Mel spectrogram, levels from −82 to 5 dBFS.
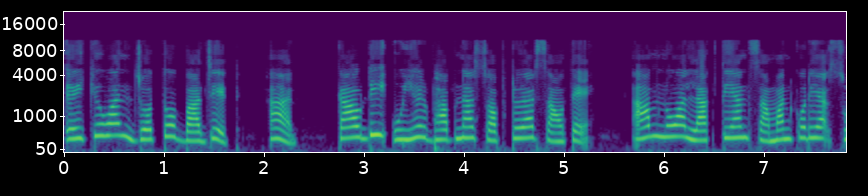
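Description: A speech clip with coding damage that runs from start to finish. The sound is rough and grainy, with a hissy fringe around it. It also has a smeared, underwater character. Nothing is heard above about 10.6 kHz. The likely cause is Nellymoser compression, the old Flash microphone codec. It spends very few bits on each block, and bands it skips are filled with noise instead of real detail. The damage points to a rate near 44 kbps.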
